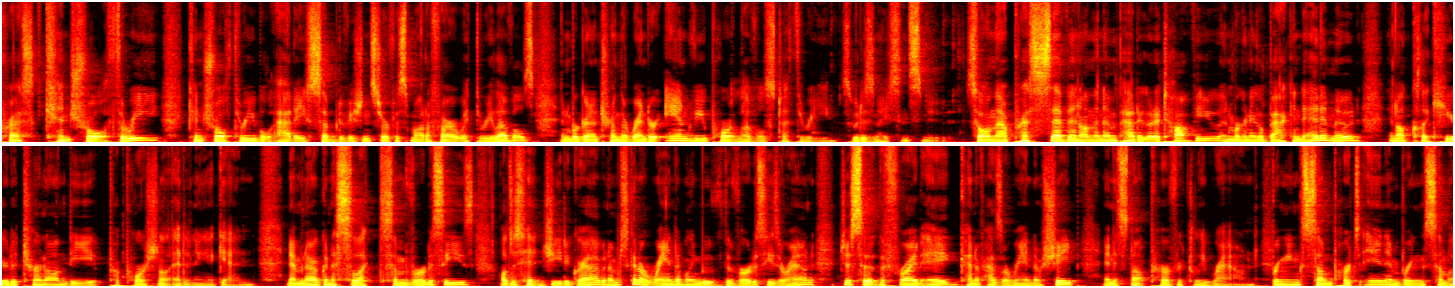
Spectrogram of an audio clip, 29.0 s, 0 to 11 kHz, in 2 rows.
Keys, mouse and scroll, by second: 1.0 ctrl+3, 2.4 ctrl+click, 6.0 click, 7.7 click, 8.2-9.3 middle drag, 9.1-9.6 shift+drag, 9.4-10.9 shift+middle drag, 10.9 KP_7, 12.5-14.8 shift+middle drag, 15.6 click, 17.5-18.6 right drag, 18.6 g, 19.1 scroll down 1, 19.4 click, 19.9 middle click, 20.0-29.0 typing, 20.2 click, 20.7 click, 21.0 click, 21.5 click, 21.7 click, 22.3 click, 22.8 click, 23.2 click, 23.5 click, 24.3 click, 27.1 click, 27.6-29.0 scroll up 1, 27.9-29.0 drag.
